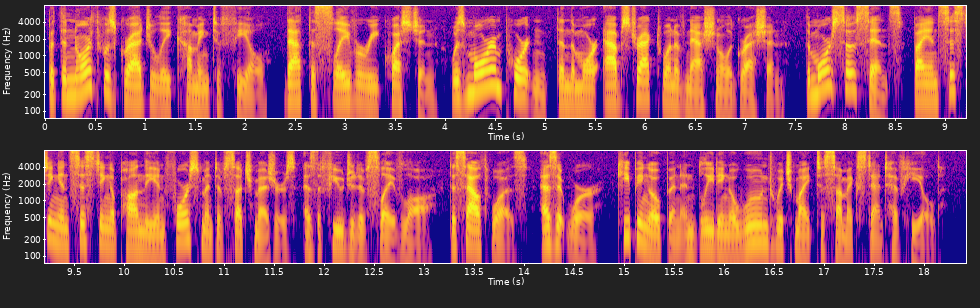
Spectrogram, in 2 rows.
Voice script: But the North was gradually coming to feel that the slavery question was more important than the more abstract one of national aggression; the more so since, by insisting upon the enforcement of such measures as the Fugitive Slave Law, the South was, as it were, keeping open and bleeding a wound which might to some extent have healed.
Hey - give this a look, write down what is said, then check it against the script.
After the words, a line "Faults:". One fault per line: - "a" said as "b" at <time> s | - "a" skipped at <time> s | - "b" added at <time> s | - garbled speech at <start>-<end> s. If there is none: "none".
But the North was gradually coming to feel that the slavery question was more important than the more abstract one of national aggression; the more so since, by insisting insisting upon the enforcement of such measures as the Fugitive Slave Law, the South was, as it were, keeping open and bleeding a wound which might to some extent have healed.
Faults:
- "insisting" added at 9.3 s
